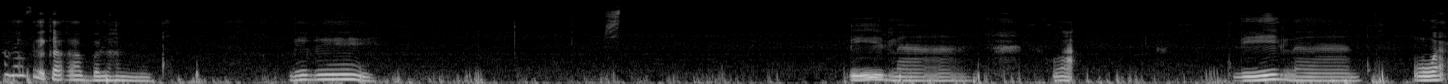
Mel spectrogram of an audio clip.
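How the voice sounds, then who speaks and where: Mother cooing to her baby, unhurried and coaxing, with a creaky voice. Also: mid-range voice, warm tone. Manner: coaxing, sing-song, cooing. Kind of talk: baby talk to an infant. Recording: noisy home video.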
